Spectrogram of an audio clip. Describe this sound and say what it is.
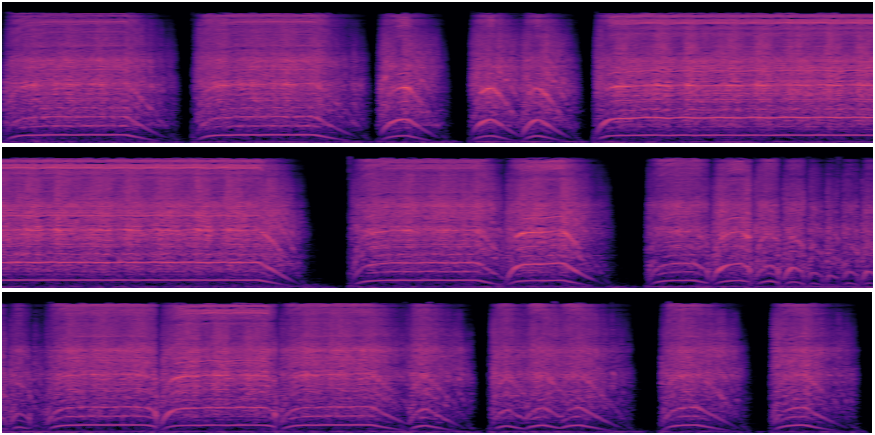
This is a cheap electric screwdriver being toggled between forward and reverse.
electric-screwdriver, tools, field-recording, electric-motor, gears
